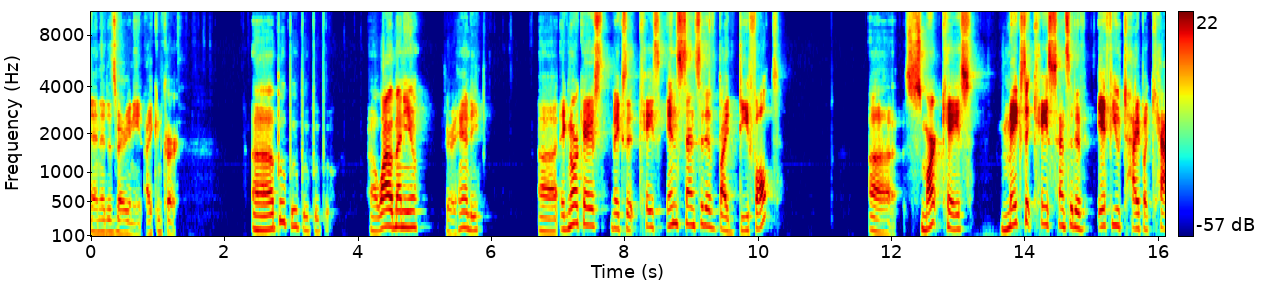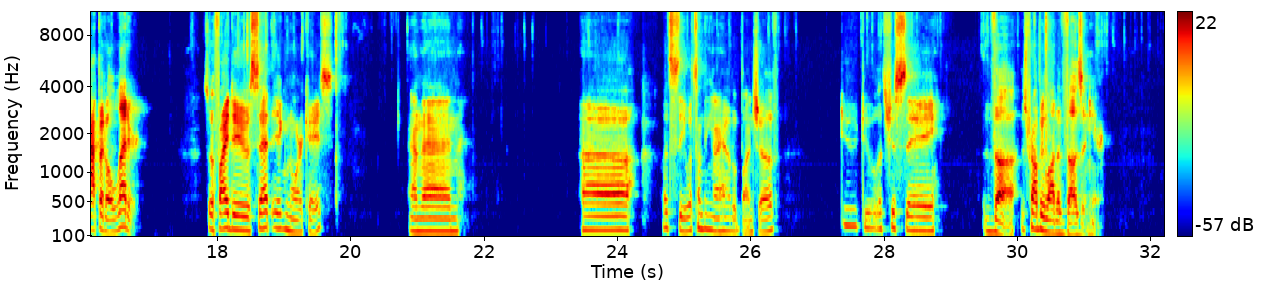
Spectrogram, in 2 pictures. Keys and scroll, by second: 1.3-6.8 typing, 8.4 j, 9.7-10.5 typing, 18.2-19.8 typing, 20.0 Return, 21.4-24.1 typing, 25.4-26.5 typing, 27.6-30.5 typing, 31.9-32.2 typing.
